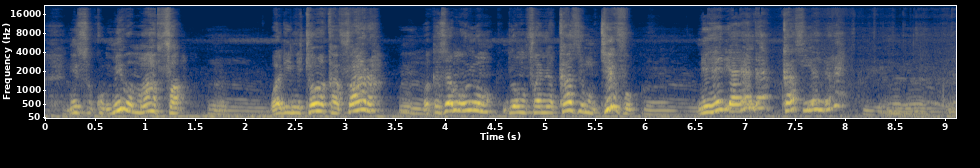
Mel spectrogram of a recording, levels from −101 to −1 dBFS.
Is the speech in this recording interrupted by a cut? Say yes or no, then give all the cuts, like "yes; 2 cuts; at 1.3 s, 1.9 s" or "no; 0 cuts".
no; 0 cuts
